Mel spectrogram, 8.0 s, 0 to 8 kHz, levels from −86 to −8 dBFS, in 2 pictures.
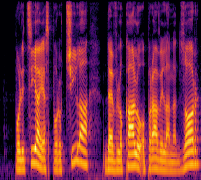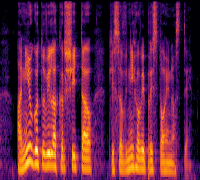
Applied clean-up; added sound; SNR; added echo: none; none; none; none.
